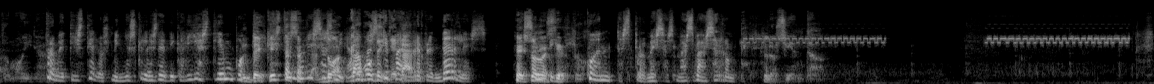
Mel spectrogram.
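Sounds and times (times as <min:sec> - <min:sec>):
speech: 0:00.2 - 0:08.4
telephone ringing with a high trilling electronic tone: 0:07.4 - 0:09.0, 0:09.7 - 0:11.5
hiss: 0:07.4 - 0:11.5.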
